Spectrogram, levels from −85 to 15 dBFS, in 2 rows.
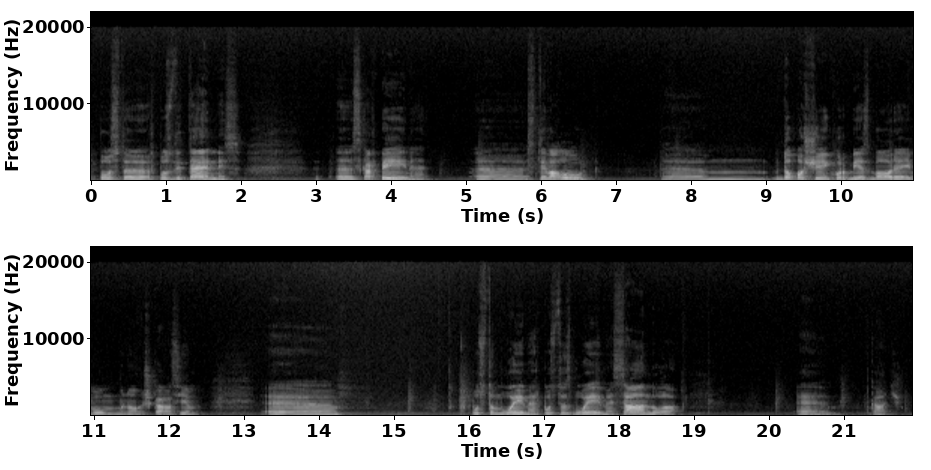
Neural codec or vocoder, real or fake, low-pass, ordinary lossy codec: none; real; none; none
